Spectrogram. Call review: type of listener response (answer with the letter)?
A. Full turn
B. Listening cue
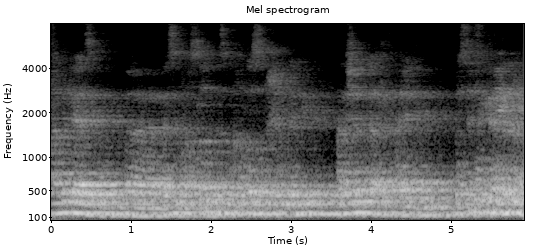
A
